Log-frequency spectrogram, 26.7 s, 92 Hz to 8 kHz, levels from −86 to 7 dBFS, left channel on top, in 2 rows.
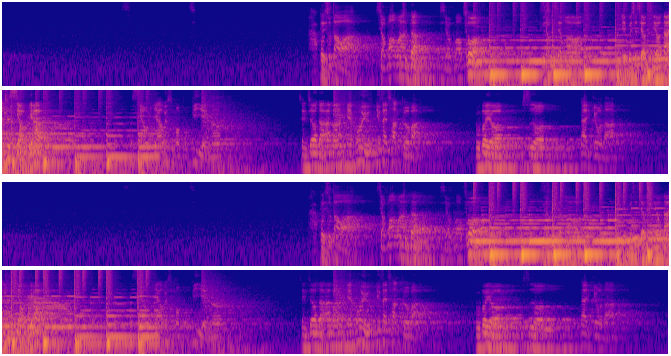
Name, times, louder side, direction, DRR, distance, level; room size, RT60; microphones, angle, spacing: voice 1, 6.1-7.1 7.5-8.1 8.8-9.7 10.7-11.4 13.3-14.2 15.9-17.8 20.2-21.7 24.9-25.6, left 2 dB, 30° left, 0 dB, 1.5 m, -42 dB
voice 2, 8.0-8.4 9.2-9.6 10.8-11.7 12.3-14.2 19.3-20.2 22.8-23.5 23.8-24.2, left 2 dB, 75° left, 5 dB, 1.8 m, -33 dB
sound 1, 9.3-16.5, right 3 dB, 70° right, 0.8 m, -28 dB
sound 2, 16.2-17.0 17.3-18.9 20.0-21.3, left 1 dB, 5° left, 1.6 m, -48 dB
25.0 x 19.0 x 9.3 m, 2.9 s
head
